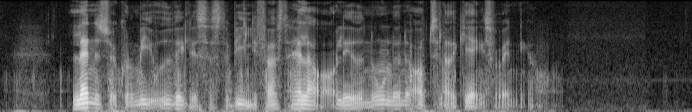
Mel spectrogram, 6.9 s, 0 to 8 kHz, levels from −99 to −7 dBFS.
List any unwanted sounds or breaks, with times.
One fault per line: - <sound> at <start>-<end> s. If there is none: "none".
none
